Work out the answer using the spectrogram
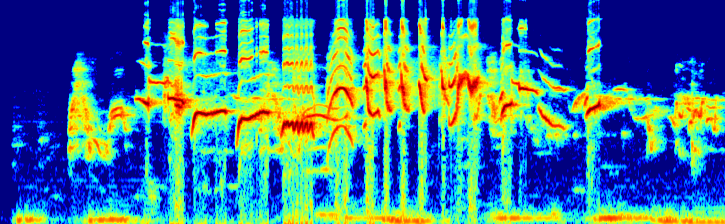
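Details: Oriental magpie-robin song used as a lure to rouse other magpie-robins into high excitement: loud, rapid run of varied whistles and sharp chirps, many notes sweeping up and down, with a faint low hum beneath.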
